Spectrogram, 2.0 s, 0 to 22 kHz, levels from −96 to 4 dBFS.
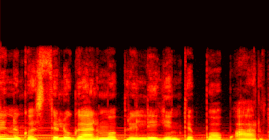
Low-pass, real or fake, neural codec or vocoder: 14.4 kHz; real; none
